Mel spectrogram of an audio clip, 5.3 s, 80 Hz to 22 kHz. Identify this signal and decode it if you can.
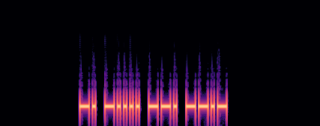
Morse code, heard as a keyed tone, about 22 wpm, 700 Hz. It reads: N6GQ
